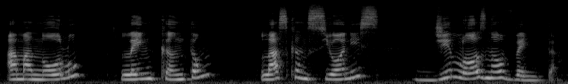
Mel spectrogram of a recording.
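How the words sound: It is said with a Brazilian Portuguese accent.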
